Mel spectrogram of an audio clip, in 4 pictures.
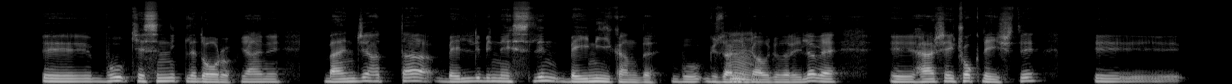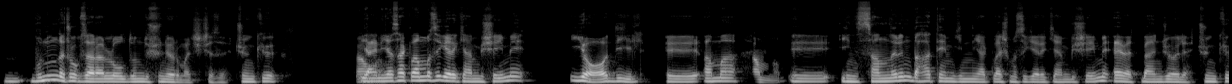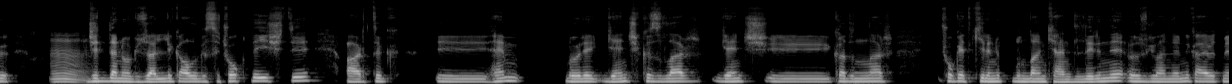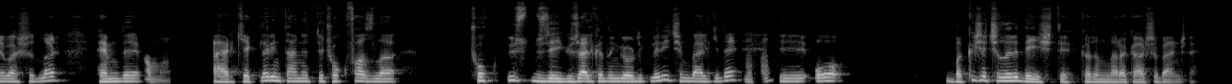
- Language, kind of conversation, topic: Turkish, podcast, Sosyal medyada gerçeklik ile kurgu arasındaki çizgi nasıl bulanıklaşıyor?
- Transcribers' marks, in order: none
